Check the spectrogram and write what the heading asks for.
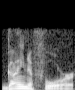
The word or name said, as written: gynophore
